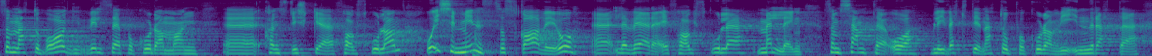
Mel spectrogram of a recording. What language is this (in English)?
Norwegian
